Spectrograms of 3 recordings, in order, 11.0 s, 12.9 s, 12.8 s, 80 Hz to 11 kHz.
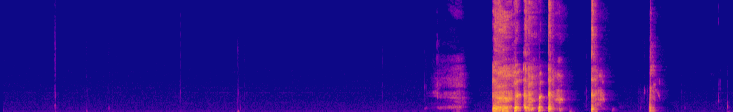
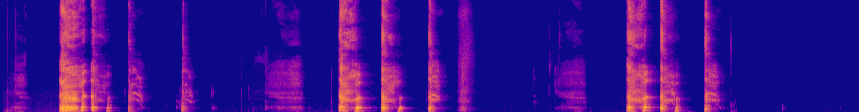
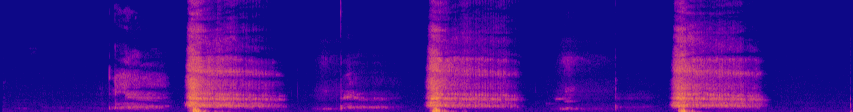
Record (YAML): cough_length: 11.0 s
cough_amplitude: 32768
cough_signal_mean_std_ratio: 0.21
three_cough_length: 12.9 s
three_cough_amplitude: 28836
three_cough_signal_mean_std_ratio: 0.27
exhalation_length: 12.8 s
exhalation_amplitude: 20296
exhalation_signal_mean_std_ratio: 0.33
survey_phase: beta (2021-08-13 to 2022-03-07)
age: 45-64
gender: Female
wearing_mask: 'No'
symptom_cough_any: true
symptom_runny_or_blocked_nose: true
symptom_sore_throat: true
symptom_fatigue: true
symptom_headache: true
symptom_change_to_sense_of_smell_or_taste: true
symptom_onset: 3 days
smoker_status: Never smoked
respiratory_condition_asthma: false
respiratory_condition_other: false
recruitment_source: Test and Trace
submission_delay: 2 days
covid_test_result: Positive
covid_test_method: RT-qPCR
covid_ct_value: 15.7
covid_ct_gene: ORF1ab gene
covid_ct_mean: 16.0
covid_viral_load: 5700000 copies/ml
covid_viral_load_category: High viral load (>1M copies/ml)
